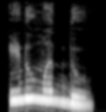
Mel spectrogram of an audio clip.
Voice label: "ಇಡುಮದ್ದು", Kannada

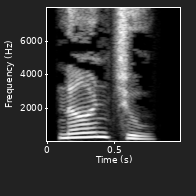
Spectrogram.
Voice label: "ನಾಣ್ಚು", Kannada

